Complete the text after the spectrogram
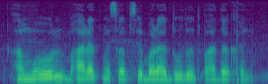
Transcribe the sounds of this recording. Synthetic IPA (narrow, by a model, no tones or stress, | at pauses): əmuːlbʱaːɾət̪mẽsəbsebəɽad̪uːd̪ʊt̪paːd̪əkɦɛi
